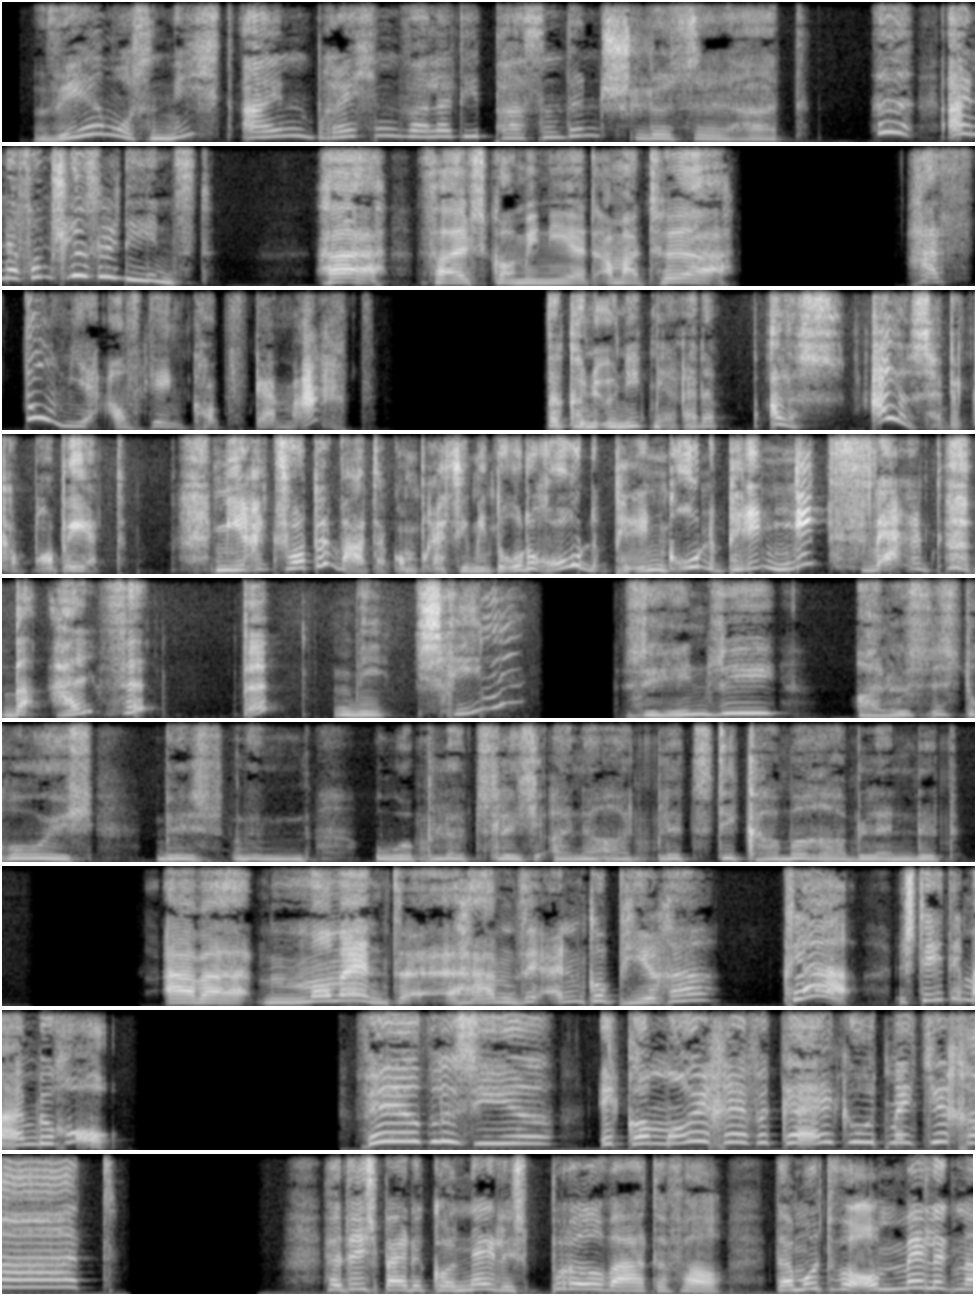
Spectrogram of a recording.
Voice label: german animation

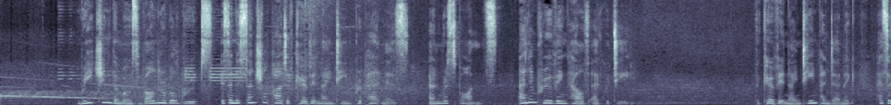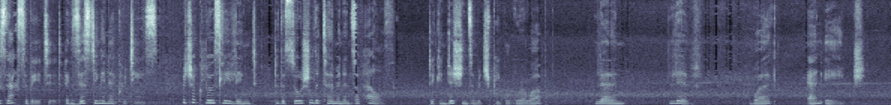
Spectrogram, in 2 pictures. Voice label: english singapore documentaries

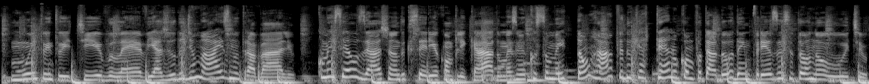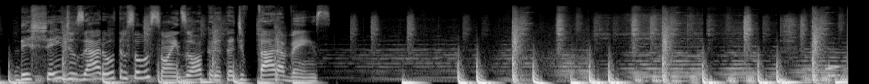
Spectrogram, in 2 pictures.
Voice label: Portuguese Brazilian promos

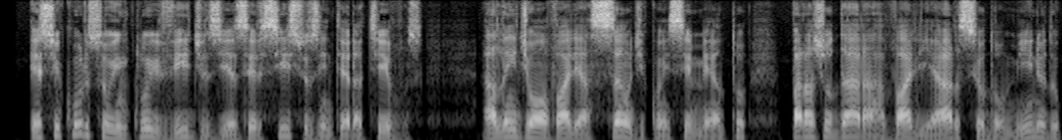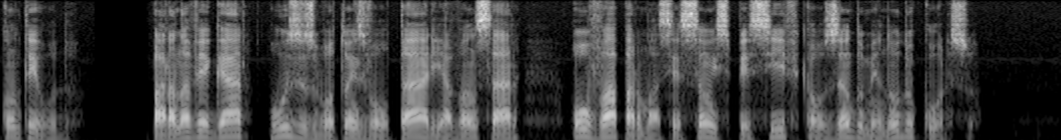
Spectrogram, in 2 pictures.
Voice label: portuguese brazilian audio guides; Brasil

